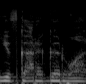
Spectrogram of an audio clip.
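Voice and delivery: put-on whispering voice. Retelling what the other speaker whispered after a panel: imitating a whisper. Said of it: "you whispered in my ear".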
